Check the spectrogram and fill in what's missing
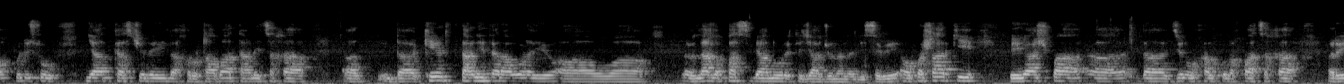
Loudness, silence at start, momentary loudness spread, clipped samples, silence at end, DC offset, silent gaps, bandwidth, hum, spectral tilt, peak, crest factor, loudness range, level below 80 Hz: -25 LUFS; 0 s; 6 LU; under 0.1%; 0 s; under 0.1%; none; 9.6 kHz; none; -5.5 dB/octave; -8 dBFS; 16 dB; 2 LU; -48 dBFS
